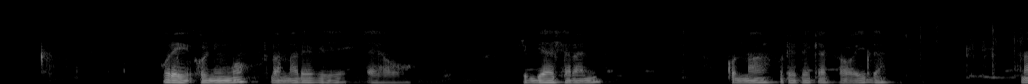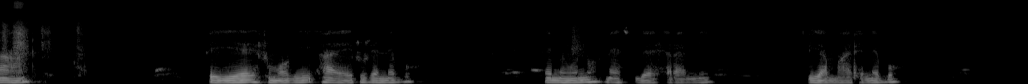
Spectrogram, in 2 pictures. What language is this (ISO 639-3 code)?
mas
